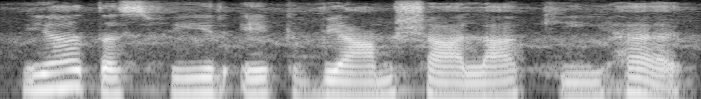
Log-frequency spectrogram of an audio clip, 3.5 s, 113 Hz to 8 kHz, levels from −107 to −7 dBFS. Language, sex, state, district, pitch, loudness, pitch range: Hindi, male, Assam, Kamrup Metropolitan, 130 Hz, -18 LUFS, 120-140 Hz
